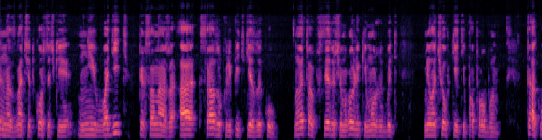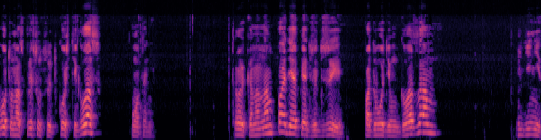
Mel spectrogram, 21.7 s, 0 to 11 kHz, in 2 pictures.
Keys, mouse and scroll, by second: 6.2-7.3 shift+middle drag, 10.4-11.5 drag, 12.4-13.5 middle drag, 13.7 shift+middle click, 15.4 KP_3, 16.9 g, 20.4 click, 21.0 KP_1.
